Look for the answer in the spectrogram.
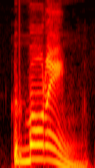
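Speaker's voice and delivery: high, sunny greeting; cheerful Mister Happy. Acted. Mister Happy greets Mister Grumpy brightly in a high voice. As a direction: sing out a bright hello.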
